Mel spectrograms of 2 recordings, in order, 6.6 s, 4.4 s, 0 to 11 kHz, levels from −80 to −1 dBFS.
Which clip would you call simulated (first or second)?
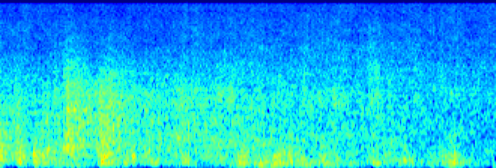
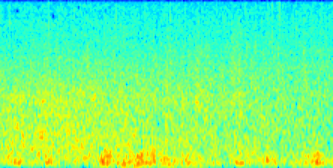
first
